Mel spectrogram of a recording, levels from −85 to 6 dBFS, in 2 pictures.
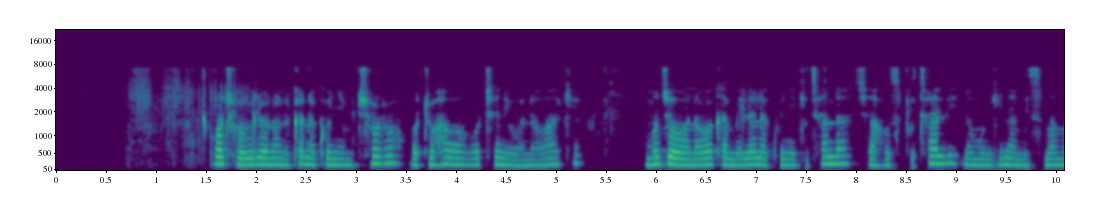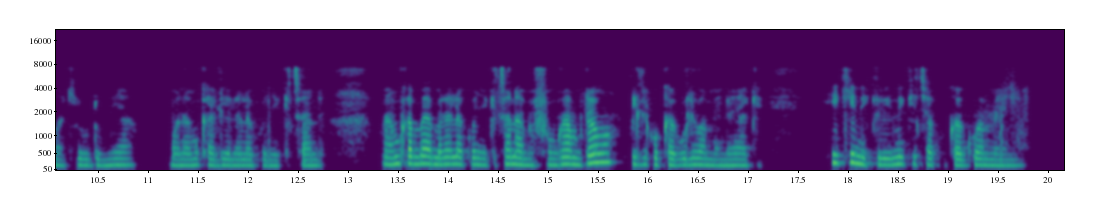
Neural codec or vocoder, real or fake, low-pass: none; real; 7.2 kHz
